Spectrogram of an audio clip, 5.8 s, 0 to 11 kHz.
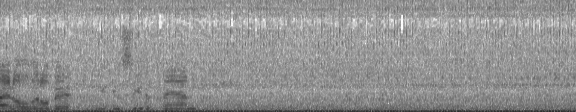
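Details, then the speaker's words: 1986.5 Toyota Supra MK3 with 2JZ swap, cold start next day after leaking fan clutch replaced, running a little rough before idle raised: slightly uneven low idle with even fan rush; healthy new fan clutch. "cold start so running a little rough but we'll turn up the idle"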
